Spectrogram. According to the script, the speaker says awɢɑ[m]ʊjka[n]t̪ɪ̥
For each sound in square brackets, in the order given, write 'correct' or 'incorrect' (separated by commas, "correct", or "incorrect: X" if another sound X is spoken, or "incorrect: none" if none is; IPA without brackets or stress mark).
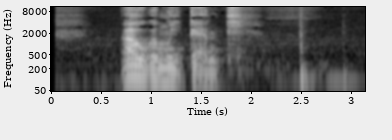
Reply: correct, correct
